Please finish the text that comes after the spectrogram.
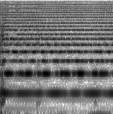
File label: LINEAR SYNTH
